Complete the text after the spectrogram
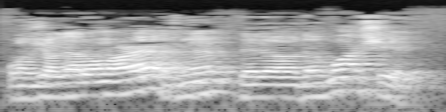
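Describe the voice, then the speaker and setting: A man in a recorded police interrogation, telling his story with profane street slang and lively retelling. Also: mid-range voice, moderate pace, a little hiss or hum. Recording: echoey room on a distant recorder.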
